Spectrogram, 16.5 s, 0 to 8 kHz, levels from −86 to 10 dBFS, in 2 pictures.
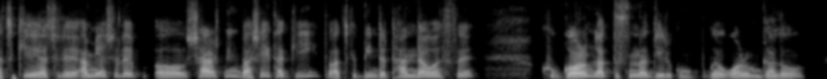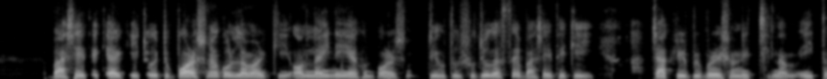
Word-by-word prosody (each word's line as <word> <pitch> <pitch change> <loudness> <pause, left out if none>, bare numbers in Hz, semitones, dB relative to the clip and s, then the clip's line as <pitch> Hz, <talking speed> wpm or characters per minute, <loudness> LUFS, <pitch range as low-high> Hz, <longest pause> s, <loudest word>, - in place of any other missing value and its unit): আজকে 235 +3 -6 0.2
আসলে 235 +1 -5 0.2
আমি 245 +3 +2
আসলে 285 +2 0 0.3
অ 215 - +2 0.4
সারাদিন 245 +4 +2
বাসায় 290 +10 +1
থাকি, 250 -2 -2 0.2
তো - - -22
আজকের 215 +4 -10
দিনটা 230 0 -1
ঠান্ডাও 230 +1 +3
আছে, 245 +2 -6 0.8
খুব 245 - -7
গরম 215 +3 +10
লাগতেছে 235 -1 +1
না 220 - +6
যেরকম 205 0 -3 0.3
গো 180 - +1 0.2
গরম 185 +1 +1
গেলো। 185 -1 -1 1.0
বাসায় 200 +3 +3
থেকে 215 0 -7
আরকি 205 +1 -3
একটু, 215 - -10
একটু 225 +1 -7
পড়াশোনা 215 +4 +6
করলাম 215 -3 +3
আরকি 190 +1 -8 0.2
অনলাইনেই 200 +1 0
এখন 200 +1 -8
পড়া 185 -1 -1 0.4
যেহেতু 200 +1 -5
সুযোগ 210 -1 0
আছে 210 +5 -8
বাসায় 185 +1 -4
থেকেই 195 +1 -5 0.7
চাকরির 200 0 +1
প্রিপারেশন 185 0 -1
নিচ্ছিলাম 180 +2 -7 0.2
এই 180 - -3
তো। - - -7
210 Hz, 150 wpm, -24 LUFS, 195-235 Hz, 1.0 s, গরম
